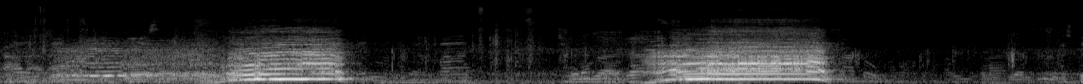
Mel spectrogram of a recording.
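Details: Giant cattle named Ken Arok Bimasakti, readied for a livestock contest in DKI Jakarta, Indonesia, gives two long, deep, rising-then-steady moos about four seconds apart, each lasting over a second, with low background murmur between.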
